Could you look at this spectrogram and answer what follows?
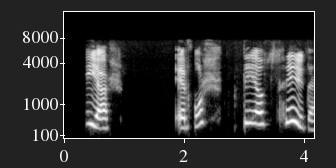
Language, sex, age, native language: Icelandic, female, 12, Icelandic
